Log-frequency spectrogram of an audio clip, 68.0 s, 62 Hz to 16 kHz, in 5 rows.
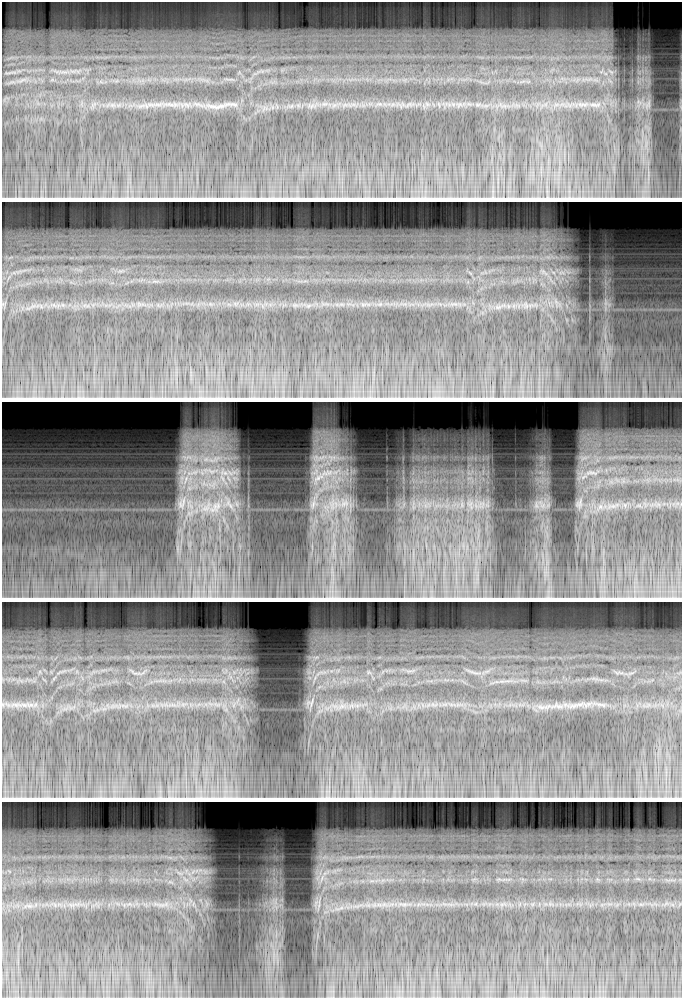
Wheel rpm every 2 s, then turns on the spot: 140, 220, 190, 230, 230, 220, 60, 200, 230, 230, 230, 210, 80, 0, 0, 60, 20, 30, 30, 110, 200, 180, 200, 80, 210, 220, 210, 210, 230, 40, 100, 230, 230, 230.
12-14 34-38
